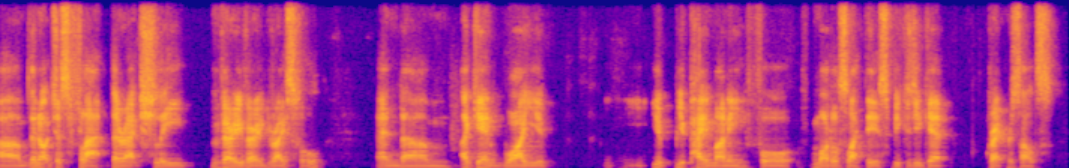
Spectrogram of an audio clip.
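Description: A man, a photographer, chatting casually on a livestream over a video call and telling shoot stories in a relaxed way with many fillers. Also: on the low side, normal speed. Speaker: photographer guest.

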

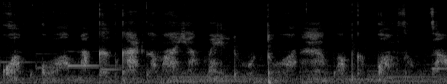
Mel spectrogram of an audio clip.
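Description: A woman narrating a story in a soft, spa-like ASMR whisper, in a slow, halting way. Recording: music behind the whisper. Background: music.

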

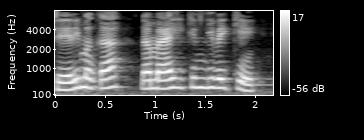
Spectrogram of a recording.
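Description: A woman's voice: sits high, fairly even intonation, normal speed, voice pushed down, close to an everyday voice. A woman voicing a bossy, scheming cartoon mother with a Kanyakumari Tamil accent, coaxing and ordering her kids. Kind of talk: cartoon voice acting.

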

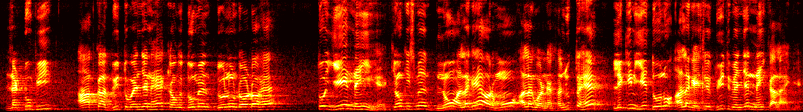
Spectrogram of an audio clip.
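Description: A man teaching a school grammar lesson, spelling out letters slowly one by one and explaining with rhetorical questions. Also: sits high, fairly bright tone, reverberant, in a large hall, slight background noise.

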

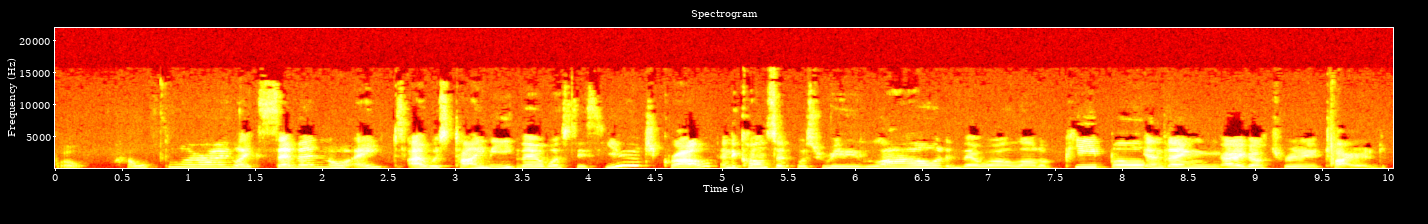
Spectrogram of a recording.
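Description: A young vlogger whose native language is Swedish chats playfully into a desk webcam for a casual tag video, laughing often in her small bedroom. Her voice is fairly high and expressive, moving at a moderate pace with hardly any pauses.

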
